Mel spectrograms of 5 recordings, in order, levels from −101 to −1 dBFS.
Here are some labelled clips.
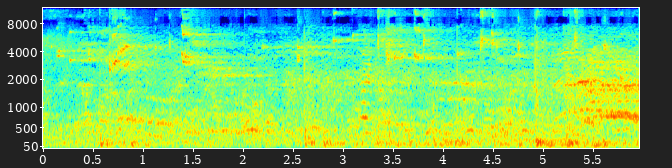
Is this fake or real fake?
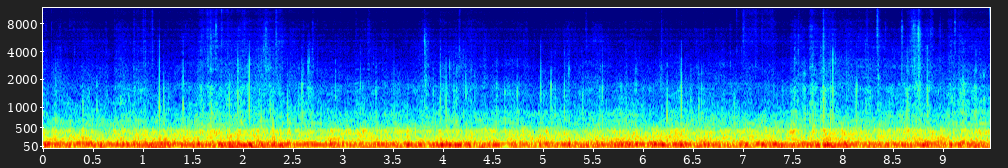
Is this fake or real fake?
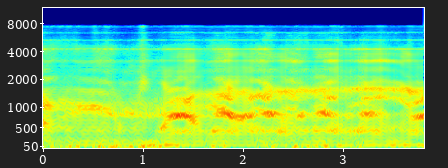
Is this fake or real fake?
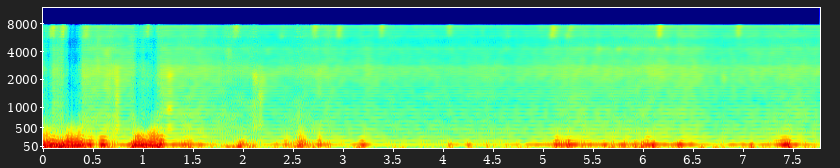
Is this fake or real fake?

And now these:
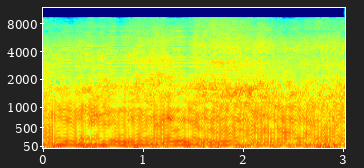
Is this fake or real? fake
